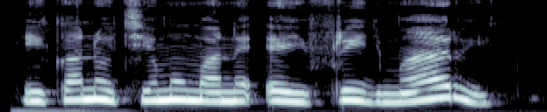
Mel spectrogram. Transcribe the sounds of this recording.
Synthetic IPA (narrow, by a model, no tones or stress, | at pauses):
ikanot͡ʃemomanɛʔeifɾid͡ʒmaɾi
